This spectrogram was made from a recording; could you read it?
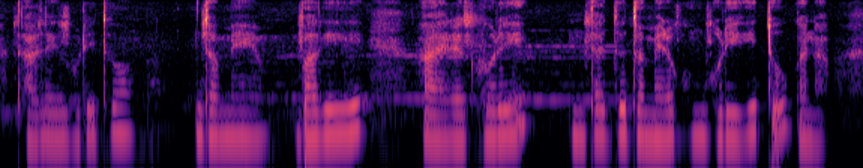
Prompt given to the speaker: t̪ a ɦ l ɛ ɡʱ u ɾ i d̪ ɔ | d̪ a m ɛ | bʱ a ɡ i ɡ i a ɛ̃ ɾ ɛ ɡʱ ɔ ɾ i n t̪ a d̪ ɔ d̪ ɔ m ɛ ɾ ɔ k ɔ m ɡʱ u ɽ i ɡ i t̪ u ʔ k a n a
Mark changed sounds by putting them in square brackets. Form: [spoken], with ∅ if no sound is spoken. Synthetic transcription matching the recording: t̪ a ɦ l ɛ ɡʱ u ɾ i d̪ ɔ | d̪ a m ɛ | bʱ a ɡ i ɡ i a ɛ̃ ɾ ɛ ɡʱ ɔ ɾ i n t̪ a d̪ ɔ d̪ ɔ m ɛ ɾ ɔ k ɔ m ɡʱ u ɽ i ɡ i t̪ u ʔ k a n a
